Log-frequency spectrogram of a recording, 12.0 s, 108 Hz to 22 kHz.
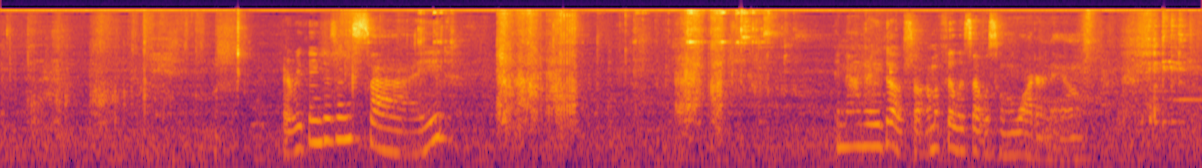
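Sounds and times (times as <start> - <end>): zipper being pulled shut: 5.0 - 5.8, 6.8 - 7.4.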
